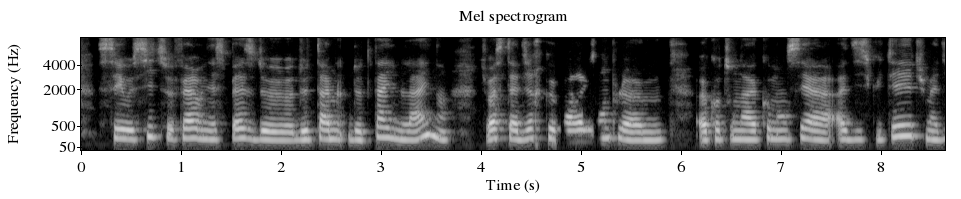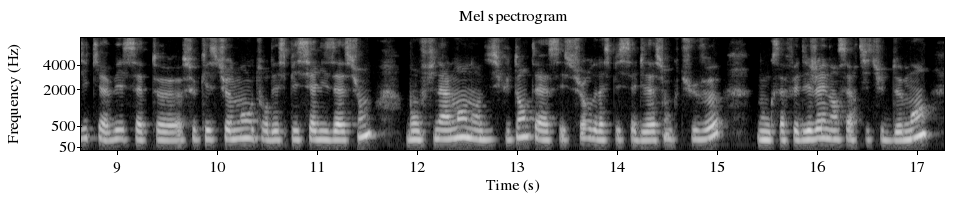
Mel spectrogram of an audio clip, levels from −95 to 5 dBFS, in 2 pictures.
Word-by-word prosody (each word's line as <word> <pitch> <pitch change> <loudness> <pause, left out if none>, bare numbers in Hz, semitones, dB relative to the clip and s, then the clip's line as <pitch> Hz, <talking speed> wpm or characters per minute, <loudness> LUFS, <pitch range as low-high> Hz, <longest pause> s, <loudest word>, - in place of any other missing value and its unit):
c'est 215 -1 +3
aussi 205 +5 +2
de 245 - -8
se 250 - -2
faire 220 +1 +2
une 200 -1 -2
espèce 195 +2 -2
de 180 -2 +2
de 190 - +4
tam 195 0 +1
de 185 0 0
timeline, 200 +2 0 0.3
tu - - -14
vois? 205 - +7
C'est-à-dire 210 +1 -1
que 220 - 0
par 195 -1 +1
exemple, 220 +1 -5
hem, 180 0 +1 0.4
heu, - - +7
quand 195 +1 -4
on 195 0 -2
a 190 -1 +3
commencé 200 +2 -1
à 190 -4 +2
à 195 - 0
discuter, 195 +7 0
tu 265 -5 -8
m'as 190 - -1
dit 205 +4 -5
qu'il 220 -2 -5
y - - +1
avait 200 +4 -2
cette, 185 -1 -1
heu, 175 -1 +1
ce 195 - -4
questionnement 200 +1 0
autour 210 -3 -4
des 190 - +1
spécialisations. 190 +6 +2 0.3
Bon, 190 0 +2
finalement 205 +4 +3
en 235 - +6
en 200 - -1
discutant, 195 +5 -1
tu 245 - -7
es 200 - +3
assez 185 +1 -2
sûre 205 - -2
de 200 - +1
la 185 - +2
spécialisation 185 -1 -1
que 195 - -17
tu 200 - -8
veux, 230 +11 +2 0.4
donc 185 -1 +2
ça 185 - -1
fait 185 0 -3
déjà 195 +4 +4
une 215 - 0
incertitude 195 -1 -4
de 180 0 0
moins. 245 +11 +5
195 Hz, 220 wpm, -24 LUFS, 185-215 Hz, 0.4 s, vois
